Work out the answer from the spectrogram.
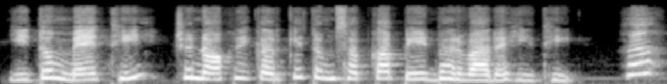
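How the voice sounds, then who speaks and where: A woman playing an arrogant young rich daughter-in-law with a haughty, sharp-tongued manner in a moral story cartoon. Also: high-pitched, moderate pace. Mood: scornful.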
